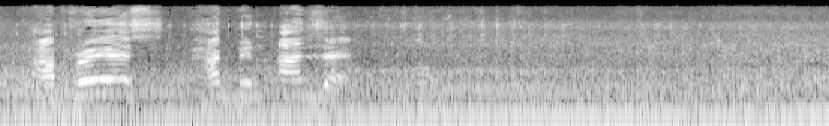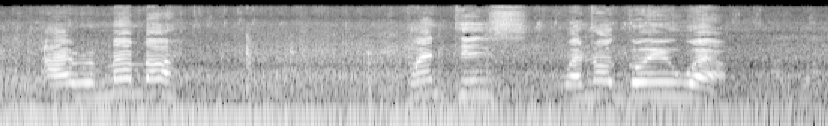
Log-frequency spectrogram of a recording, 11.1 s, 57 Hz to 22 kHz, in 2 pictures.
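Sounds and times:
vehicle engine idling: 0:00.0 - 0:11.0
man talking: 0:00.2 - 0:02.4, 0:05.8 - 0:06.8, 0:08.2 - 0:10.9.

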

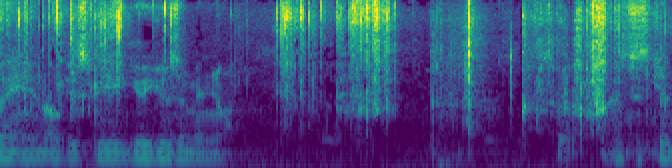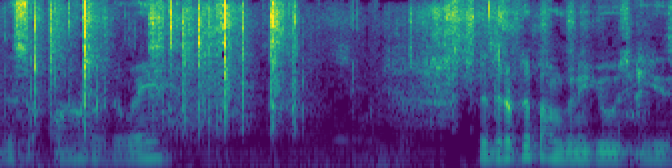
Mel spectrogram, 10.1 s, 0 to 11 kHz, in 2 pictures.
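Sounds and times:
plastic bags crinkling: 0:00.0 - 0:01.4, 0:02.0 - 0:07.4.

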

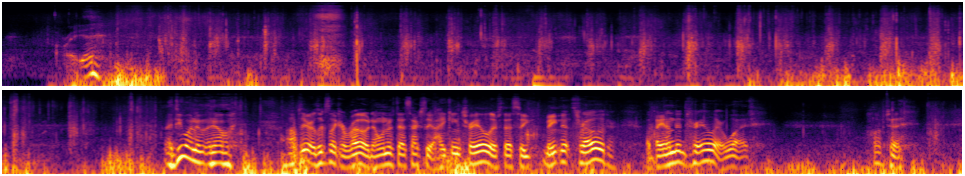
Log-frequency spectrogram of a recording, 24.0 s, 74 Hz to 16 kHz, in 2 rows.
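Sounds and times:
footsteps on gravel trail: 0:00.6 - 0:16.1, 0:23.5 - 0:24.0.

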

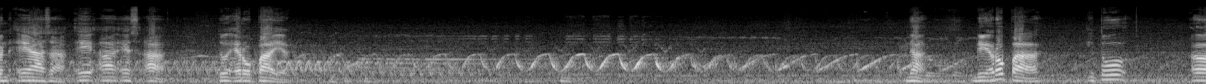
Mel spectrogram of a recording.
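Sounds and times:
siren yelping: 0:00.0 - 0:09.9
low road rumble: 0:00.0 - 0:12.0.

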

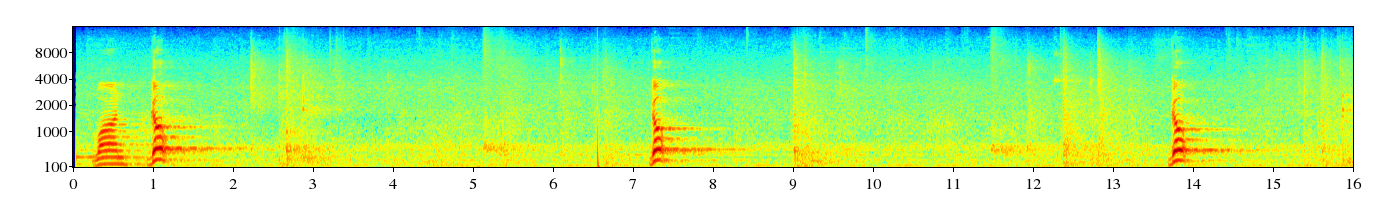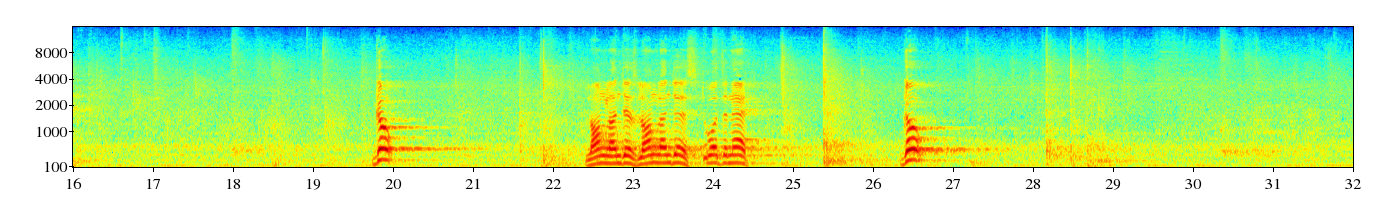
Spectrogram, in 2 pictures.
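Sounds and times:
footsteps on court mat: 0:01.6 - 0:07.2, 0:08.0 - 0:22.5, 0:24.5 - 0:32.0.

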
